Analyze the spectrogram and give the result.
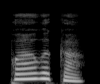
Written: ಪೌವಗೆ

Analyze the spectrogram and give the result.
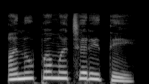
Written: ಅನುಪಮಚರಿತ

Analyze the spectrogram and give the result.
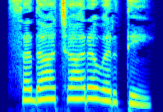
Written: ಸದಾಚಾರವರ್ತಿ

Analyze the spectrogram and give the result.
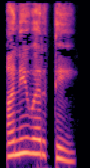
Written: ಅನಾವರ್ತ

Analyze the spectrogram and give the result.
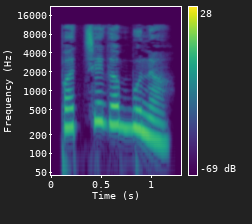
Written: ಪಚ್ಚೆಗಬ್ಬುನ

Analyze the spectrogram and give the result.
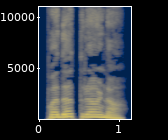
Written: ಪದತ್ರಾಣ

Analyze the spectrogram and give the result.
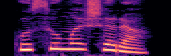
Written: ಕುಸುಮಶರ

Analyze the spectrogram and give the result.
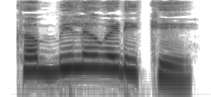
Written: ಕಬ್ಬಿಲವಡಿಕೆ

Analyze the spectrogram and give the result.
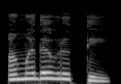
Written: ಅಮದವೃತ್ತಿ

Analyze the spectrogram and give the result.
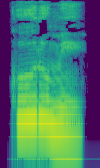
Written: ಕೂರುಮೆ

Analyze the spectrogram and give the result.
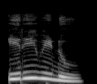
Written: ಇರ್ವಡಿ

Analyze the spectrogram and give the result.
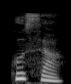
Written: ಗುಸ

